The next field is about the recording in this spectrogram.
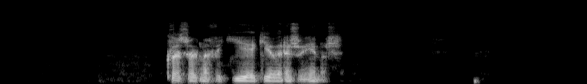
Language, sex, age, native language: Icelandic, male, 20-29, Icelandic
